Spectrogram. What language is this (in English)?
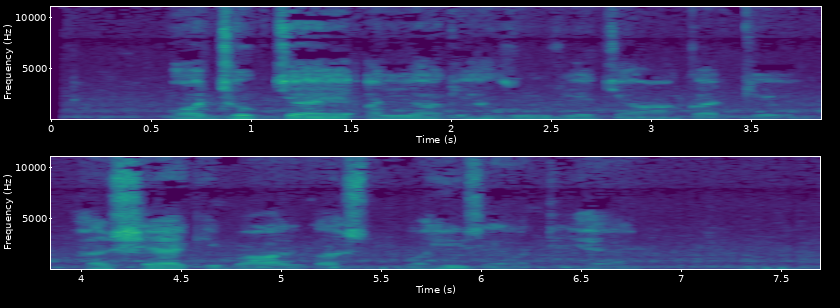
Urdu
